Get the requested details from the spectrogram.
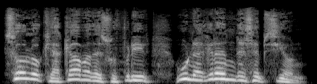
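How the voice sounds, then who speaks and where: Dumbledore, a man doing a calm old headmaster. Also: high-pitched, husky, no room sound, clean studio sound, pitched above the performer's own voice, heavily acted. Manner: calm, measured, gently firm.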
